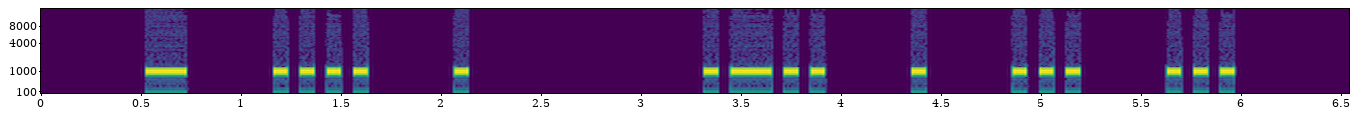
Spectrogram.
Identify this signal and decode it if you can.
Morse code, heard as a keyed tone, about 18 wpm, spaced as for 12 wpm, 1000 Hz. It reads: THE LESS
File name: qotdfiles / 12wpm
